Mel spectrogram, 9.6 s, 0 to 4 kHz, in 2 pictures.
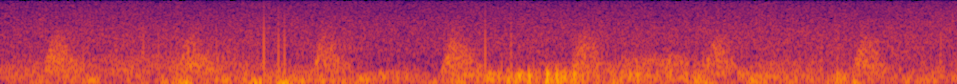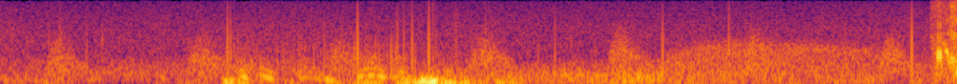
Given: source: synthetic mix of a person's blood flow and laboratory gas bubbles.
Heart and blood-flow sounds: Doppler ultrasound of blood flow; subclavian vein
9.44-9.57 s: bubbles
From the record:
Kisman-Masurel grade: 213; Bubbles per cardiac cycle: several, 3 to 8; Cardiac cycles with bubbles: 1 to 10%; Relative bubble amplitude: loud (0.450 to 0.775); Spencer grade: 1 (occasional bubble signal discernible with the cardiac motion signal, with majority of cardiac periods free of bubbles); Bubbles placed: anywhere in the cardiac cycle

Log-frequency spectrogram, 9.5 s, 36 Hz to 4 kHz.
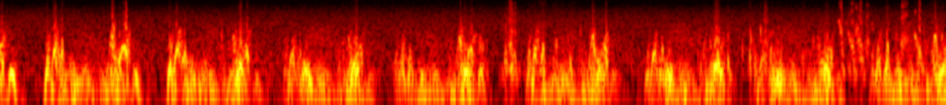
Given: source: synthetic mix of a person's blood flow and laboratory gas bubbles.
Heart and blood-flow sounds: Doppler ultrasound of blood flow; precordium
4.78-4.90 s: bubbles
5.02-5.47 s: bubbles
5.53-5.65 s: bubbles
5.68-5.78 s: bubbles
7.26-7.35 s: bubbles
7.39-7.87 s: bubbles
8.02-8.08 s: bubbles
8.38-8.77 s: bubbles
8.95-9.46 s: bubbles
From the record:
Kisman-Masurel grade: 333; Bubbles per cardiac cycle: rolling drumbeat, 9 or more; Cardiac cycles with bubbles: 50 to 99%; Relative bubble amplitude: loud (0.450 to 0.775); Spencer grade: 3 (all of the cardiac periods contain showers or single bubble signals, but not dominating or overriding the cardiac motion signals); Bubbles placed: only in the low amplitude regions of the cardiac cycle

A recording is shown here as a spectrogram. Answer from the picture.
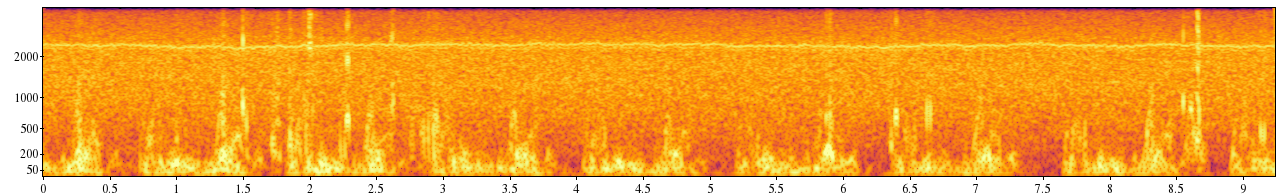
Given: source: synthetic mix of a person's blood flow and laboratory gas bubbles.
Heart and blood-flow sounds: Doppler ultrasound of blood flow; precordium
1.45-1.57 s: bubbles
1.70-2.06 s: bubbles
2.20-2.33 s: bubbles
2.60-2.65 s: bubbles
2.72-3.18 s: bubbles
6.32-6.45 s: bubbles
6.60-6.69 s: bubbles
8.52-8.74 s: bubbles
9.10-9.25 s: bubbles
From the record:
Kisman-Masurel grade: 233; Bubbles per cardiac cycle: several, 3 to 8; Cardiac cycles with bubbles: 50 to 99%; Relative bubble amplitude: loud (0.450 to 0.775); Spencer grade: 3 (all of the cardiac periods contain showers or single bubble signals, but not dominating or overriding the cardiac motion signals); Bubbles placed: only in the low amplitude regions of the cardiac cycle

